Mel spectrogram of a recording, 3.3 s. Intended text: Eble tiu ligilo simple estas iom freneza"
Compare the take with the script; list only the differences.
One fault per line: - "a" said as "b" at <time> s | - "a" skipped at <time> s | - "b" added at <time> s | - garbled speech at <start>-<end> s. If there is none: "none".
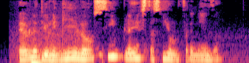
none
